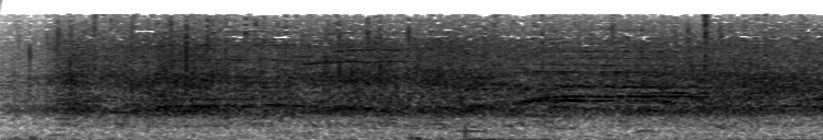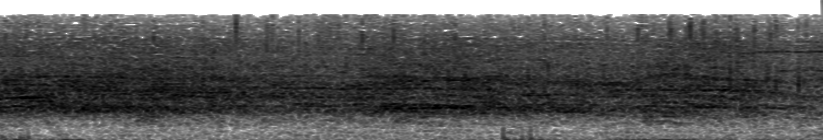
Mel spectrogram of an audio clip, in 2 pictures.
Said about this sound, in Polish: No i teraz chciałoby się razem z młodymi zakrzyczeć: niech żyje Ojciec Święty, witamy Cię wśród nas.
